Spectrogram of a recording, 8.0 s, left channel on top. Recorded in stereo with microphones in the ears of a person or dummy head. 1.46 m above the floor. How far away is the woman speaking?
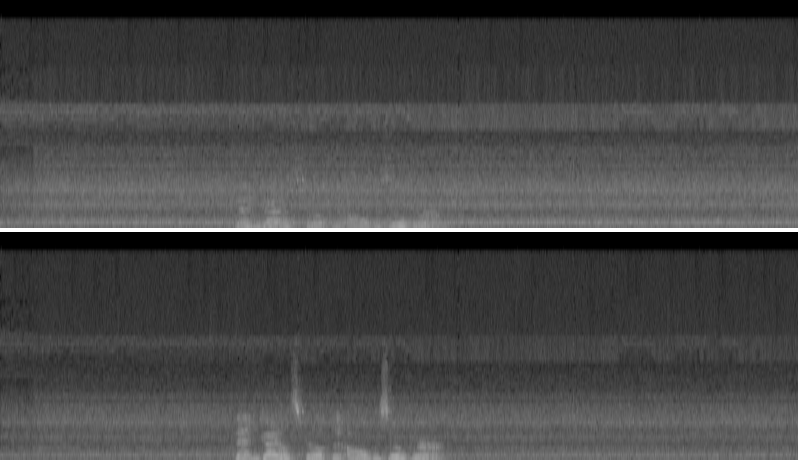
About 1.0 m.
